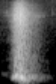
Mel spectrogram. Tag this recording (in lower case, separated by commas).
swoosh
